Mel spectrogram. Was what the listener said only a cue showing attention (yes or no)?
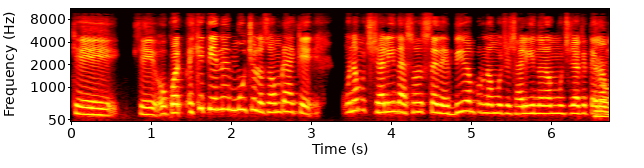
no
